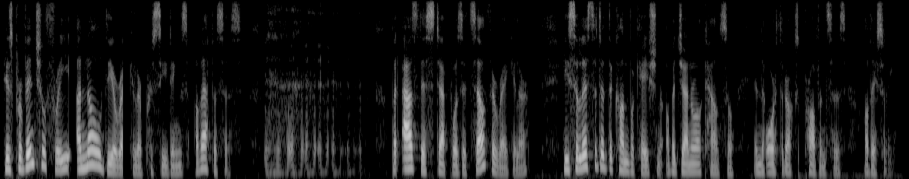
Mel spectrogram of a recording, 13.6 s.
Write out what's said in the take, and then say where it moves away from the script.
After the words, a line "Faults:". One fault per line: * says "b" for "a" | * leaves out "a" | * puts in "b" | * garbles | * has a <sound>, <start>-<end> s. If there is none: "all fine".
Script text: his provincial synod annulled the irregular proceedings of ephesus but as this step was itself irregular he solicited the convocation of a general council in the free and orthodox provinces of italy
his provincial free annulled the irregular proceedings of ephesus but as this step was itself irregular he solicited the convocation of a general council in the orthodox provinces of italy
Faults:
* says "free" for "synod"
* has a dropout, 1.8-1.9 s
* has a laugh, 3.9-5.5 s
* leaves out "free and"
